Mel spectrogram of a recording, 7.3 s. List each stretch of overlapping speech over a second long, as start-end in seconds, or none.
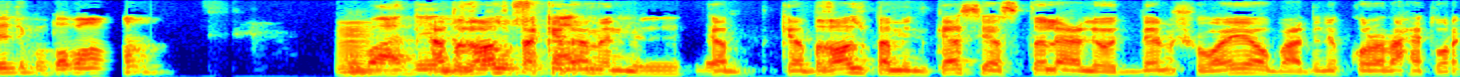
1.7-3.4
